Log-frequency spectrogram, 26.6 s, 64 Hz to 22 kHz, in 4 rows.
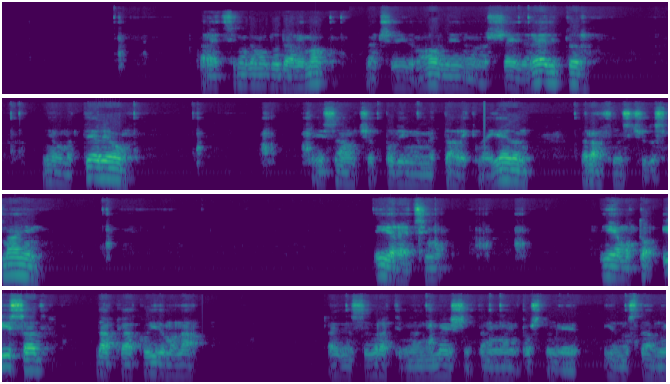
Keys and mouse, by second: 0.1-1.5 drag, 3.3-5.5 drag, 6.8 click, 8.1 click, 10.4 right click, 12.5 right click, 12.7-14.6 drag, 23.7 middle click, 24.1 click, 25.4 click.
